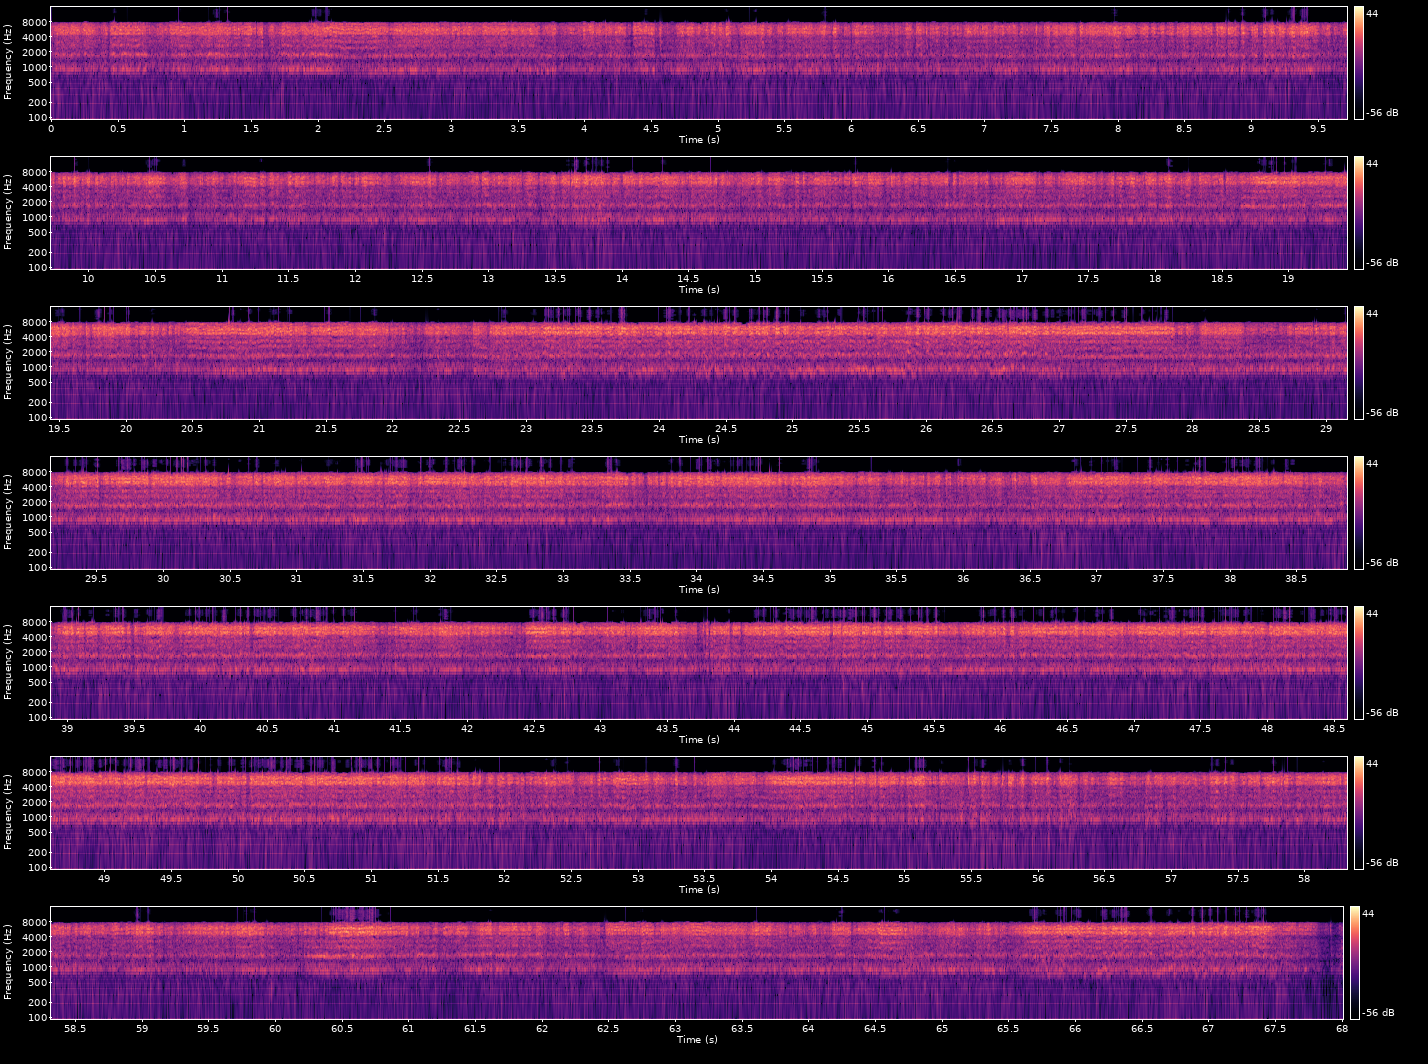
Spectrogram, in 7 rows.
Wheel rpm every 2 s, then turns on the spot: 230, 230, 230, 230, 230, 230, 230, 240, 230, 230, 220, 220, 200, 200, 220, 230, 230, 230, 230, 230, 230, 230, 220, 230, 230, 230, 230, 230, 230, 240, 230, 230, 230, 200.
none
